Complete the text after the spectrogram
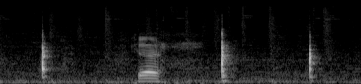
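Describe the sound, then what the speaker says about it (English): Knife chops through smoked bologna on a cutting board, cutting it into hefty cubes: three sharp, close knocks spaced about a second apart, with a short spoken word between the first two. "now we're gonna cube them up, pretty healthy size."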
